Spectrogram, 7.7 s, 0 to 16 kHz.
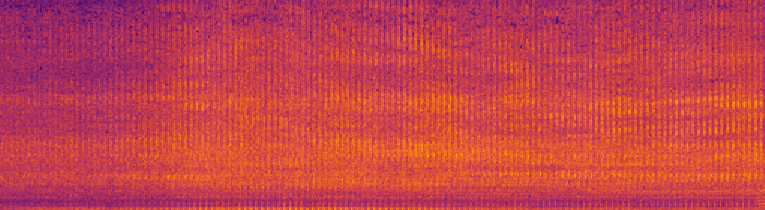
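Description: A Honda Z50 with a big bore kit runs close up, its small engine firing in a rapid, choppy putter that rises a little in revs and then settles into a loud, steady rhythm, with no talking.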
